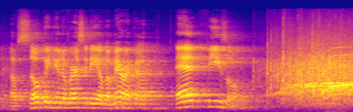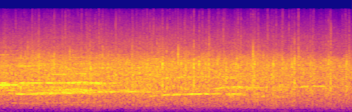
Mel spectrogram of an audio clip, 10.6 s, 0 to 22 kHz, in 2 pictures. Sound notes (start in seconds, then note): 3.8 audience clapping; 4.0 audience cheering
